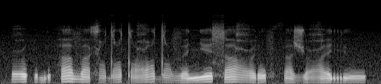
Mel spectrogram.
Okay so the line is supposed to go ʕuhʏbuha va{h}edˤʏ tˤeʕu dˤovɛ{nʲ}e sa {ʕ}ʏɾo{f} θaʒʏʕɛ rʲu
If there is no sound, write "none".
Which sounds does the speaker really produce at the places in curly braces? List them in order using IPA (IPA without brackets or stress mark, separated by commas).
x, nʲ, ʕ, f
